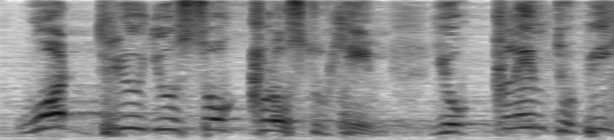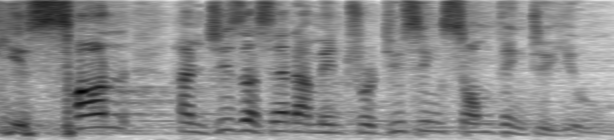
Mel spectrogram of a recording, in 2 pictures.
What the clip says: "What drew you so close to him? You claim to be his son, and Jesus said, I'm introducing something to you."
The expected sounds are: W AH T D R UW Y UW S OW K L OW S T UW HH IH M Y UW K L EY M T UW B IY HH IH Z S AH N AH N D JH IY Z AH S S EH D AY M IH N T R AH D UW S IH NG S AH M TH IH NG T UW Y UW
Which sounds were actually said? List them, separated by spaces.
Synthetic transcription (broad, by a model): W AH T D R UW Y UW S OW K L OW S T UW HH IH M Y UW K L EY M T UW B IY HH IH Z S AH N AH N JH IY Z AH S S EH D AY M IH N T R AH D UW S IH NG S AH M TH IH NG T UW Y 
